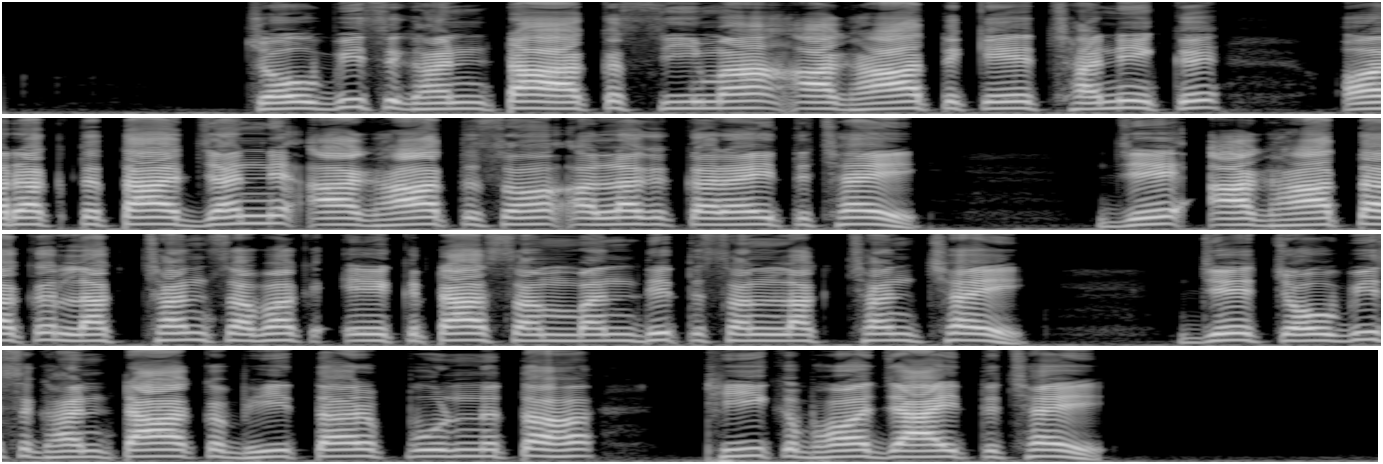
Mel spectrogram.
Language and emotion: Maithili, neutral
